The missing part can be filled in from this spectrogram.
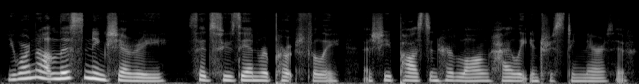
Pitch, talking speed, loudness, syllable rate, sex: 190 Hz, 160 wpm, -19 LUFS, 5.7 syllables/s, female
